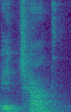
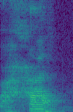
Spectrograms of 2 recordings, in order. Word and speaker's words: Echad: En inglés lo pronuncian como Echad, algunos, o Ahad. Yo lo conozco más por la fonética de Echad.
